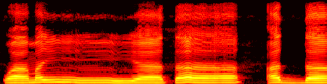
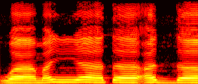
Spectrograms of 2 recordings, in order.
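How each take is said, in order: First: Slow recitation of the word; drawn-out recitation. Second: Louder, chanted Quran recitation with a merged nasal sound; full recitation. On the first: Teacher reciting the word slowly for the students. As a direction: hold the syllables like reciting. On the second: Teacher joining the words into a full chanted recitation. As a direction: recite it out as in prayer, drawing it out. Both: Shown as a demonstration. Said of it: "ইদগামে বা গুন্না".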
